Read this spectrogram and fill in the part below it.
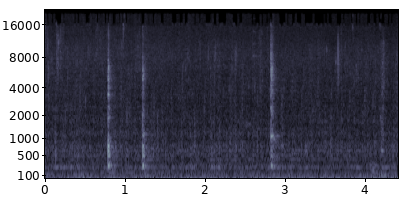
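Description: Slices of breadfruit fry in a pan with a soft, steady sizzle, punctuated by a few sharp clicks and taps from the utensil against the pan. Quiet and close, with no talk.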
